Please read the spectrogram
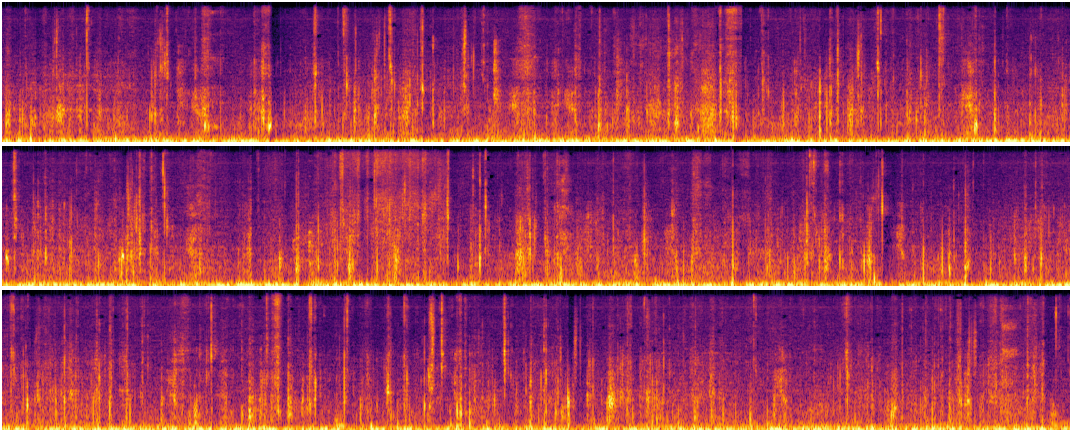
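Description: Close-miked eating sounds of soft cream cake: a dense run of wet mouth clicks and smacks while chewing, with a plastic spoon scraping and digging through the cake.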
